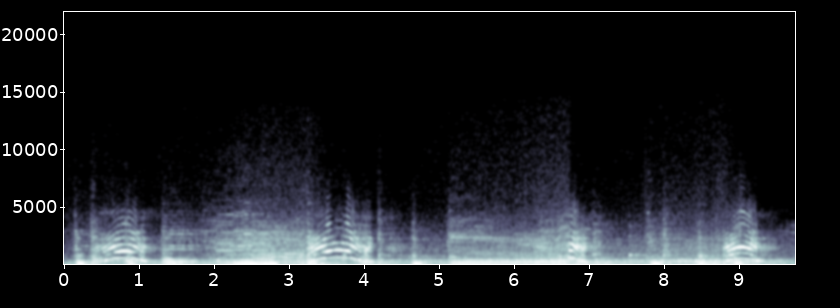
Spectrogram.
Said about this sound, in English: Here's the sound of a rhinoceros.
